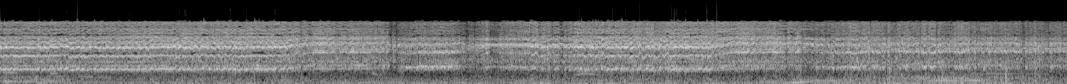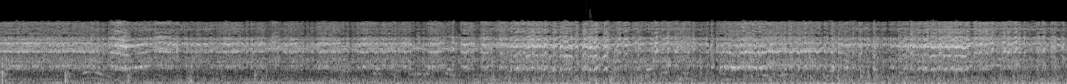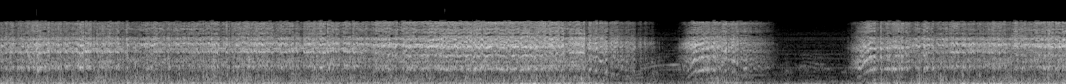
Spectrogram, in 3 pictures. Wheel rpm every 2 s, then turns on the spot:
210, 220, 210, 220, 230, 230, 230, 230, 220, 220, 220, 230, 220, 140, 40, 180.
none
